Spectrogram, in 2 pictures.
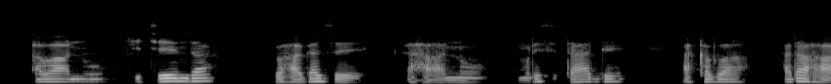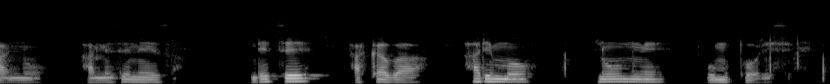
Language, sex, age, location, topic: Kinyarwanda, male, 18-24, Nyagatare, government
